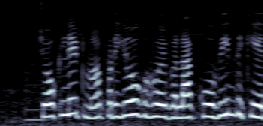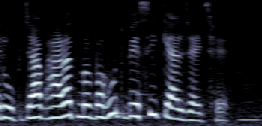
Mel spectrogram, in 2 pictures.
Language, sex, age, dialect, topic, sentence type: Maithili, female, 18-24, Bajjika, agriculture, statement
